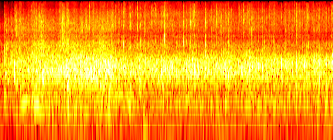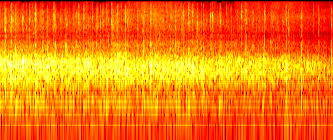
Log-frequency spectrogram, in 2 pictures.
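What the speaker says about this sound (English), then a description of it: "Let's give him a warm round of applause." Warm round of applause from a PyCon conference audience welcoming a speaker, steady dense clapping across the whole stretch, fairly distant and gradually tapering toward the end.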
